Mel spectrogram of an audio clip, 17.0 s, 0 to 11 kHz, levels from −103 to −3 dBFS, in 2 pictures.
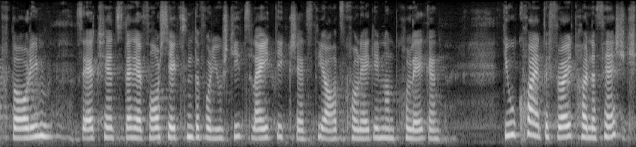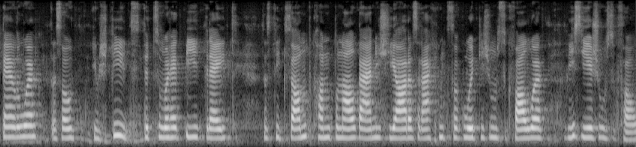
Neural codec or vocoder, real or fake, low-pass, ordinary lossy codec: autoencoder, 22.05 kHz, a latent of 192 numbers a frame, VITS, trained on one speaker; fake; none; none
